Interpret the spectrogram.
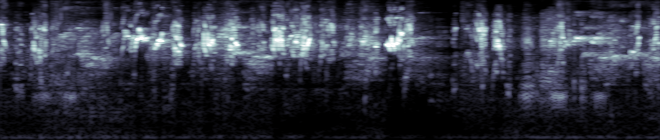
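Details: Forpus parrotlets, small hook-billed parrots, giving sharp, high chirps in quick irregular bursts of about two per second, with brief squeaky notes between and a low hum underneath.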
